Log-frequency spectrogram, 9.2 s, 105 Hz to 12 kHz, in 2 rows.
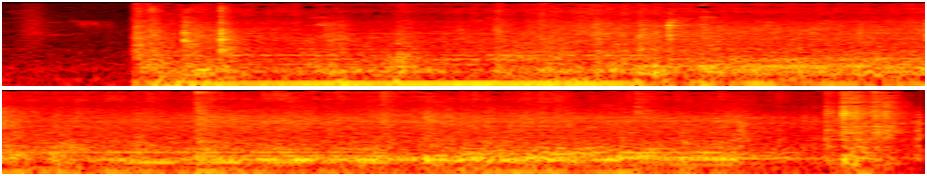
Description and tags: Garage Door Opening. Microphone used was a zoom H4n portable recorder in stereo.
field-recording, ambient, city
